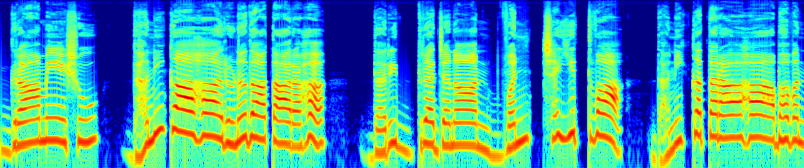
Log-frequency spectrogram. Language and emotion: Sanskrit, disgusted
